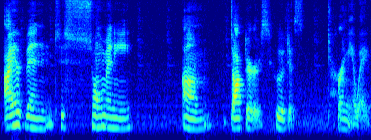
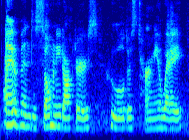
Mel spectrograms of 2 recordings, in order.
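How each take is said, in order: First: Fighting tears as the words fade; holding back tears. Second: Said in the usual way. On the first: Real, not acted. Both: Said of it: "I'm gonna try not to cry".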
